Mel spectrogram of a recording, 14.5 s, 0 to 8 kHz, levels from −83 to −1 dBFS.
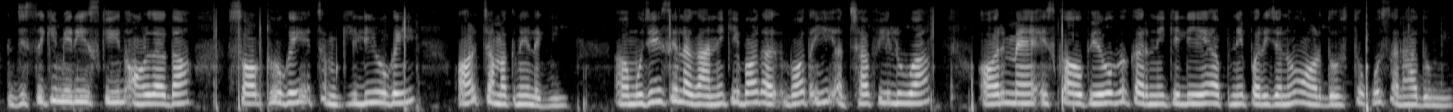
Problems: constant background noise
